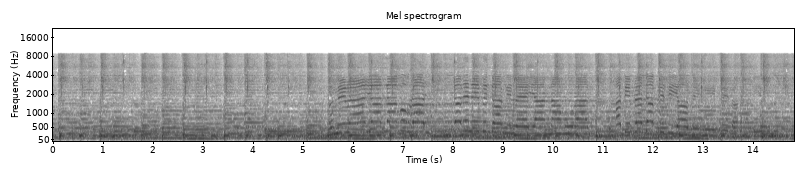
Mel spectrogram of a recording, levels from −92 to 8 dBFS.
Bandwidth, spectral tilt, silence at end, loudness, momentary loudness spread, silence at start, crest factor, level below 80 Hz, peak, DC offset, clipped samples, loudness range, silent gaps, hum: 9.4 kHz; -4.5 dB/octave; 0 s; -20 LUFS; 5 LU; 0 s; 14 dB; -48 dBFS; -6 dBFS; under 0.1%; under 0.1%; 3 LU; none; none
